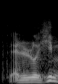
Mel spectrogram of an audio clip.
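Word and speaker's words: אלהים: 이제 최초의 창조하시니라까지 보았습니다 그 다음 나온 단어가 엘로힘인데 세 번째 단어가 엘로힘이라고 읽히는 겁니다네 이게 하나님이죠 근데 복수형 명사입니다 복수형 조사예요 엘로힘 한 복수형 명사입니다 근데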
